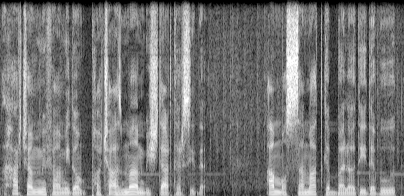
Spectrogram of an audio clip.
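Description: A man with an Afghan Dari accent reading a story aloud for radio, with a steady, measured delivery. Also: medium pitch. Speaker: narrator.

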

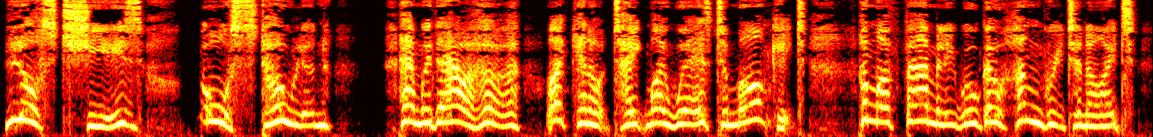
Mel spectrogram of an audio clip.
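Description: A woman voicing a poor, worried old man from the village who pleads slowly in old-fashioned speech. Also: high-pitched, a bit bright, dry recording, pitched above the performer's own voice.

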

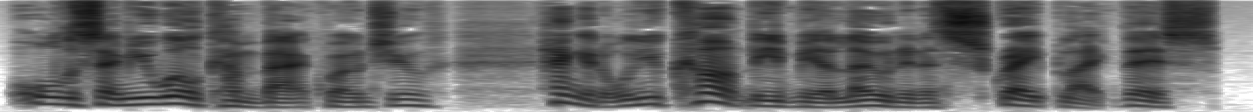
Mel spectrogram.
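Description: A man's voice: mid-range voice, animated, brisk, no room sound, clean studio sound, pitched above the performer's own voice, lightly acted. A man voicing an anxious young schoolboy in a storybook, speaking in an earnest, urgent, blurting way. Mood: anxious pleading.

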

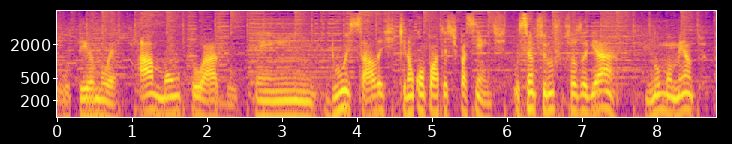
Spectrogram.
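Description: A man's voice run through a distortion effect to keep him anonymous, heard in a news report with faint music underneath. His pitch sits in a middling range, and he talks in a measured, deliberate way. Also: vocal fry. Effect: voice distorted to hide identity. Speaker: doctor. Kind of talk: news interview clip.

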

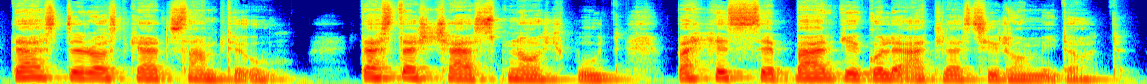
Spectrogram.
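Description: A man reading a story aloud in a calm, even narration. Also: fairly high pitch.

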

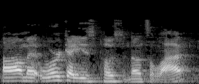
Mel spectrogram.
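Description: A man's voice: fairly high pitch, expressive, brisk, vocal fry, a little mellow. A man co-hosting a casual podcast with playful, joking banter, recorded from a little way off on an open mic. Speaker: podcast co-host. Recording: distant open mic, noisy background.

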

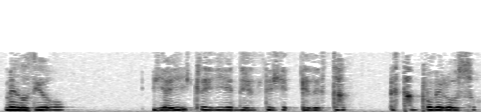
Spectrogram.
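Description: Woman sharing her testimony, earnest and emotional, pretty high voice, kinda flat delivery, muffled lo-fi sound. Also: takes it slowly, breathy edge. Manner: earnest and emotional, sometimes near tears. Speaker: person giving a religious testimony. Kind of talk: personal testimony. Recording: dull lo-fi recording.

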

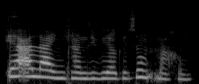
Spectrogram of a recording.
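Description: A woman's voice: high-pitched, fairly quick, bright, forceful tone, no room sound, clean studio sound. A woman voicing a sighing, tearful crocodile. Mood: mournful. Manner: sighing, mournful. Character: sad tearful male crocodile.

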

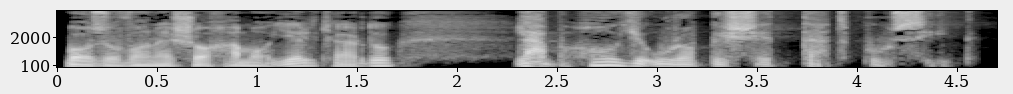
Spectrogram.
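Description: A man narrating a literary story as an audiobook, reading in a slow, dramatic and expressive way. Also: extremely low pitch, creaky, husky, no room sound, studio quality.

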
